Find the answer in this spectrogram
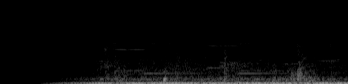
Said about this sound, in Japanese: あ、そろそろ着いちゃうね。 ねえ、ドア、もう閉まっちゃうよ。降りなくていいの？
